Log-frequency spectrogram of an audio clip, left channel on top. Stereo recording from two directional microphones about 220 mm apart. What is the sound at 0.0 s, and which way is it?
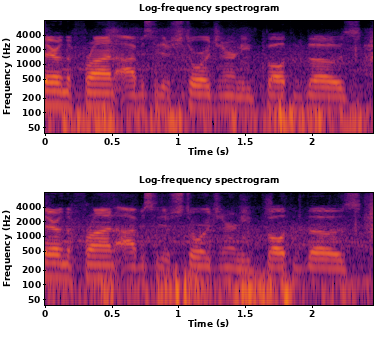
Speech, 40° left (ahead or behind).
